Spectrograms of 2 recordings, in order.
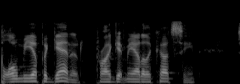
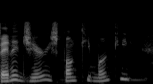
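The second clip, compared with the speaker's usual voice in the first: the sweetest high little voice; 6 semitones higher than usual. Retelling how a voice actress read a chat line: imitating a very sweet voice. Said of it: "and she has the sweetest voice".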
